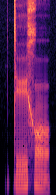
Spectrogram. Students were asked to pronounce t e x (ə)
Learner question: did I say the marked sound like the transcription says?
no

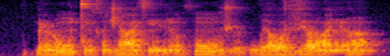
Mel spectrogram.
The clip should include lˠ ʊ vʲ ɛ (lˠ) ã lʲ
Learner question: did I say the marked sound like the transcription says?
yes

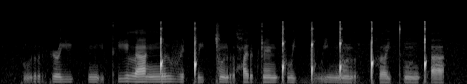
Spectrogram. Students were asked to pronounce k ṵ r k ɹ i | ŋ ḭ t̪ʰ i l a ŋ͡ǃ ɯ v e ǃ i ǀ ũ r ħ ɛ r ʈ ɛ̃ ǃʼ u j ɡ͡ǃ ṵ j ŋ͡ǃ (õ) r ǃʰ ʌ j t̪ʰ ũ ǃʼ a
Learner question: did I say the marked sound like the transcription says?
yes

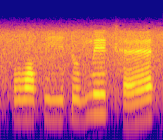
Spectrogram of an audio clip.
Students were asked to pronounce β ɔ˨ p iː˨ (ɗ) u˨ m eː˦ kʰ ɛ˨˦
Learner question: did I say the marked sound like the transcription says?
yes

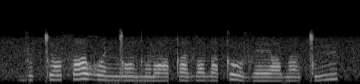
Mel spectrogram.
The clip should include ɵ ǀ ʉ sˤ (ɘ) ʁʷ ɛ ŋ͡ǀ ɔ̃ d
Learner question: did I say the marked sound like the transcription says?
no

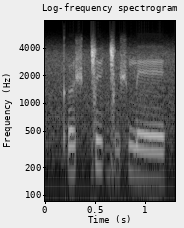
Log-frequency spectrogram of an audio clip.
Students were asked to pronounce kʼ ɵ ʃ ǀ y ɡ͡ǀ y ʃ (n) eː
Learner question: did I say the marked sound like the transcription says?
no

